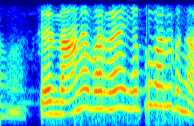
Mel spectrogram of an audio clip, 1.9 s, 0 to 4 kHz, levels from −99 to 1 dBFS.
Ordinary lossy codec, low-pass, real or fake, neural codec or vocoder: none; 3.6 kHz; real; none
